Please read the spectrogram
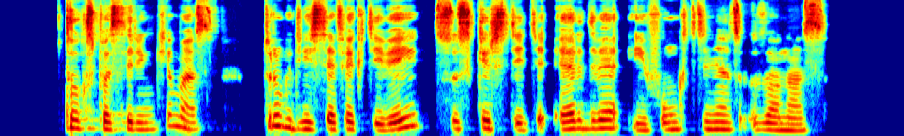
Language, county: Lithuanian, Kaunas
